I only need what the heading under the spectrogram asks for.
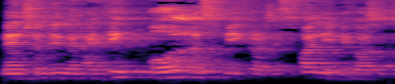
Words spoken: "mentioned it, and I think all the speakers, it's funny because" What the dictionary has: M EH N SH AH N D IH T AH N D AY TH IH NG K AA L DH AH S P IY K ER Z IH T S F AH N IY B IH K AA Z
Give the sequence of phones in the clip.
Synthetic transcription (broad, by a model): M EH N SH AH N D IH T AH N AY T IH NG K AA L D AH S P IY K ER S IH S F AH N IY B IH K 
